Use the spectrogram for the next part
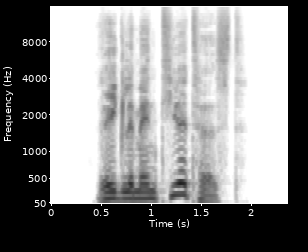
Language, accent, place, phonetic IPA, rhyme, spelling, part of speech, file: German, Germany, Berlin, [ʁeɡləmɛnˈtiːɐ̯təst], -iːɐ̯təst, reglementiertest, verb, De-reglementiertest.ogg
- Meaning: inflection of reglementieren: 1. second-person singular preterite 2. second-person singular subjunctive II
